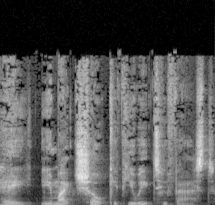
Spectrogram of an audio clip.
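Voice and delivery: ordinary talk

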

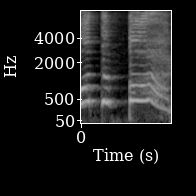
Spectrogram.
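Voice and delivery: shrill, very high, top-of-the-lungs scream. Retelling a friend's reaction to a last-second miss: imitating Peter screaming. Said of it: "he screams".

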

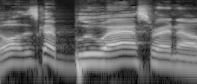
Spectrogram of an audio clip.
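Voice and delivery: loud, high-pitched shouted scream. Retelling a moment at work with a coworker nearby: retelling own scream. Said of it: "I just screamed".

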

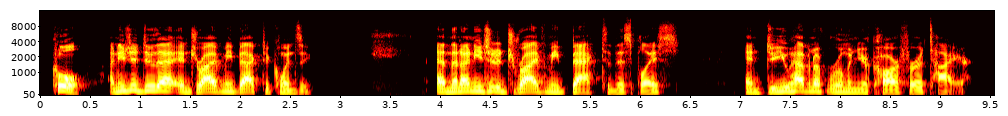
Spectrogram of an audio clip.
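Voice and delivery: ordinary talk

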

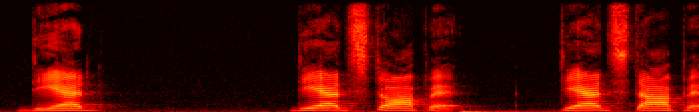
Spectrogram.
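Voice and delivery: put-on drawn-out northern Illinois Midwestern accent. Imitating how a sister from northwestern Illinois says dad, in a Midwestern accent. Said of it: "You know that Midwestern accent?".

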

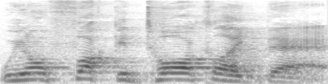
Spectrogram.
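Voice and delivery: put-on loud, screamed, full New York accent. Retelling how a lady answered a guy: imitating a screamed new york accent. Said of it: "turned with a full New York".

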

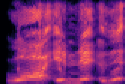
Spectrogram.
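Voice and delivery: put-on high, very loud, ridiculous Cockney accent. Speaker imitates how a big mobster-type man talks: cockney accent. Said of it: "I guess it's a Cockney accent".

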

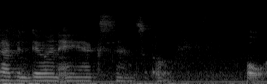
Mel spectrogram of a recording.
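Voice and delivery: spoken under the breath, barely audible. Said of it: "You said it too quiet".

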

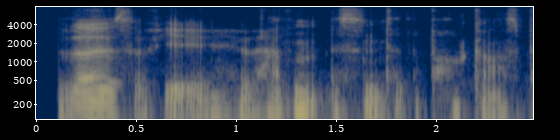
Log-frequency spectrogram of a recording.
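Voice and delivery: very quiet, sultry, raspy, breathy whisper. Starting a podcast episode, in a deep, raspy, sexy voice. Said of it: "A man with a deep, raspy, sexy voice".

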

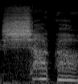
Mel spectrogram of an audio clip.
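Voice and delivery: annoyed, low, soft mutter under the breath. Retelling how Kate reacted to annoying people, muttering under her breath. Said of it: "under her breath".

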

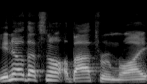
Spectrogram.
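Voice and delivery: horrible put-on British accent. Describing a scene, the speaker quotes Quint outside the door in a horrible British accent. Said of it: "Horrible British accent".

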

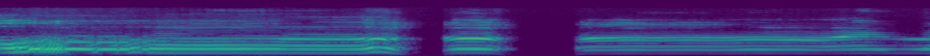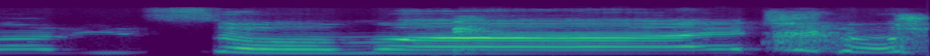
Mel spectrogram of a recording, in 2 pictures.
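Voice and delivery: mock sobbing, put-on crying. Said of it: "I just start sobbing".

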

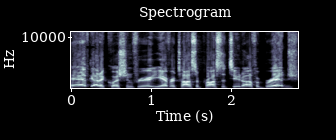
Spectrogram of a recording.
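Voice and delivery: offhand, breezy delivery. Recounting a talk-show moment, quoting a guest's remark; retelling a nonchalant remark. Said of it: "Norm just nonchalantly goes".

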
